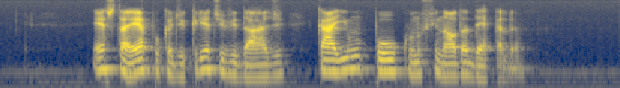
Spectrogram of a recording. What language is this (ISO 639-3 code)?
por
